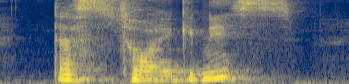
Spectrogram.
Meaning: 1. testimony, witness declaration 2. certificate, affidavit, report card
- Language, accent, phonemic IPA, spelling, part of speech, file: German, Austria, /ˈtsɔɪ̯k.nɪs/, Zeugnis, noun, De-at-Zeugnis.ogg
